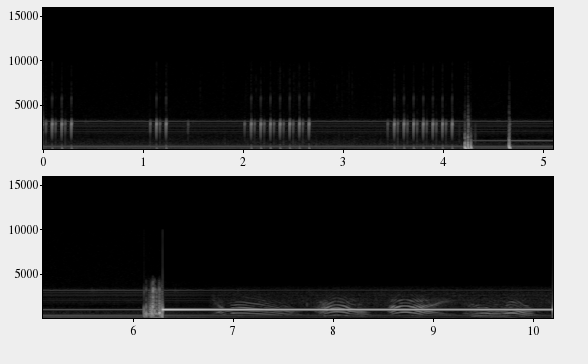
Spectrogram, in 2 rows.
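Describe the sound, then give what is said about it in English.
Tones on a New York telephone line to a 780 number, matching the 9900-number tone: short bursts of pulsed beeps and a couple of sharp clicks, then a loud, steady tone with voices shouting through it. “That tone was recognizable as the same tone as on the 9900 numbers. It made conversation quite difficult, but people were still shouting through it.”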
